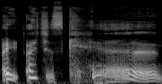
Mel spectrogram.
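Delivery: soft, whiny, tearful, sick-sounding crying voice. Describing a voice Lori used in Monday's proceedings: imitating Lori's whiny, crying voice. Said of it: "kind of whiny, crying, sick voice".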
